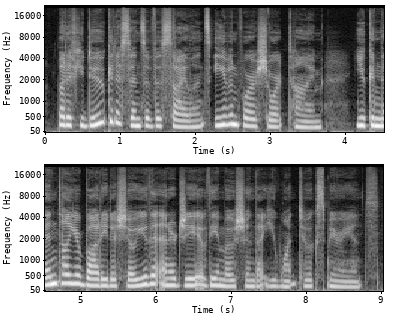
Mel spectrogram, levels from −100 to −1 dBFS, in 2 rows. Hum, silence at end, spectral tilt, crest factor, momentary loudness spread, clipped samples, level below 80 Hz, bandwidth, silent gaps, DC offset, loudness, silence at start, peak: none; 0.1 s; -5 dB/octave; 14 dB; 13 LU; under 0.1%; -44 dBFS; over 20 kHz; none; under 0.1%; -15 LUFS; 0.1 s; 0 dBFS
